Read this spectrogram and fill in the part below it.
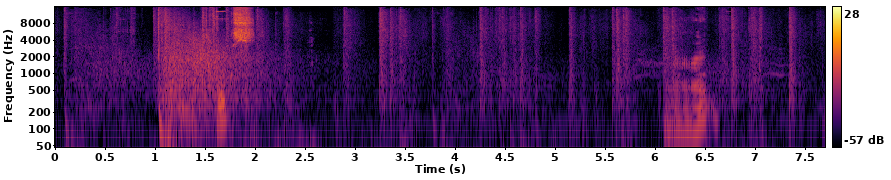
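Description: Gunfire from a Parabellum gun in the Mount & Blade Warband video game, two loud bursting shots a few seconds apart, with brief spoken words in between.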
